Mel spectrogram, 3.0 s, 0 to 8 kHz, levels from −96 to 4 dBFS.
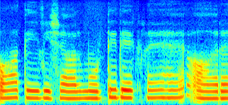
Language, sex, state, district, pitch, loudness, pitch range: Hindi, female, Punjab, Pathankot, 205 Hz, -16 LUFS, 200-215 Hz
